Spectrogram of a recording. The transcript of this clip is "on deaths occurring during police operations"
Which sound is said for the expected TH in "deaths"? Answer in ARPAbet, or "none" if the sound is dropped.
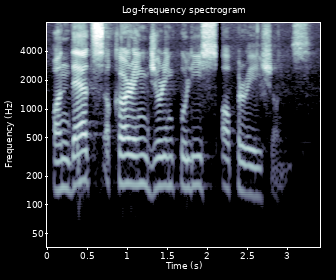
T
